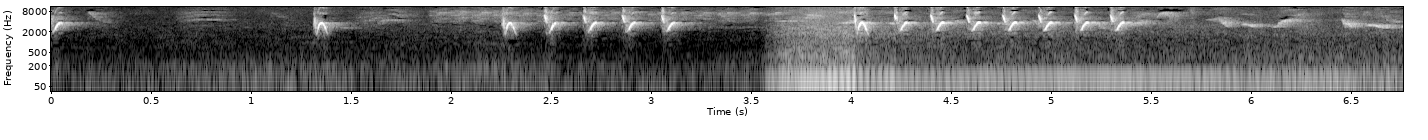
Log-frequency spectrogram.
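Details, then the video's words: Loud, piercing song of a sunbird used as a master bird to spur others to sing: several bursts of sharp high chirps in quick succession, with a low rumbling background noise in the second half. "Ciblek mana yang gak ikut bunyi setelah dengar ini?"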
